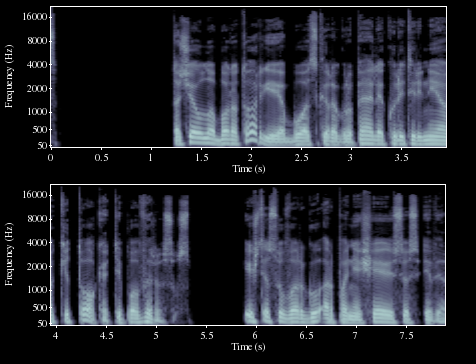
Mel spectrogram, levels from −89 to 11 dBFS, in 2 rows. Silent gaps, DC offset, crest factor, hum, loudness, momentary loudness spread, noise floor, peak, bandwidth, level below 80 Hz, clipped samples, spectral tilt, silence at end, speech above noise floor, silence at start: 0.41-1.19 s, 5.36-5.85 s; under 0.1%; 16 dB; none; -17 LUFS; 5 LU; under -90 dBFS; -2 dBFS; 19.5 kHz; -42 dBFS; under 0.1%; -5.5 dB/octave; 0 s; over 74 dB; 0 s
